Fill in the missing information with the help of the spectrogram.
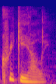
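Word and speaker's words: Creque Alley: And for the record, it's pronounced Creaky Alley, according to Denny Doherty himself.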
